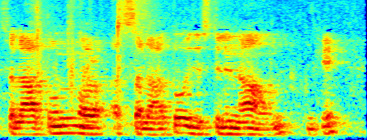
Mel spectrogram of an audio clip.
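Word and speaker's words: الصلاة: In the tajweed pronunciation, when swad comes after lam, then sound of lam is not pronounced. It's a shamsi letter, so swad is pronounced twice. As-salatu. Lam is not pronounced, so it is pronounced as-salatu.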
